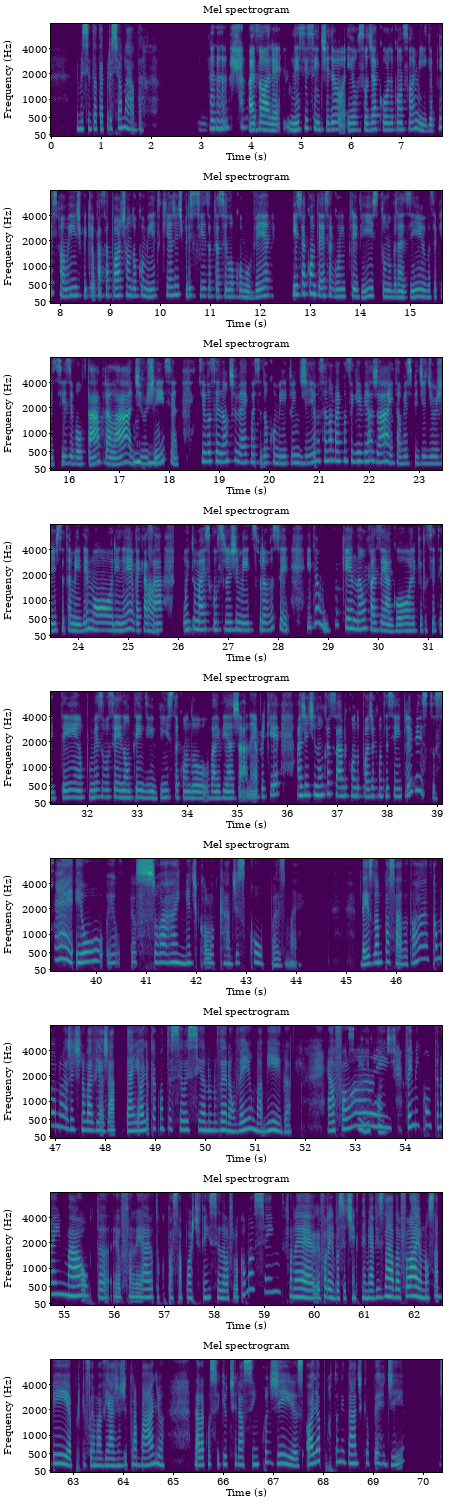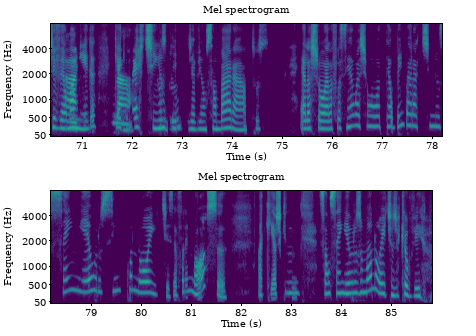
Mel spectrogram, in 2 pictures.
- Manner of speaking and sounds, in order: giggle; background speech; put-on voice: "Ai, vem me encontrar em Malta"
- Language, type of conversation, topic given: Portuguese, advice, Como posso organizar minhas prioridades quando tudo parece urgente demais?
